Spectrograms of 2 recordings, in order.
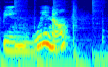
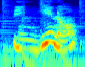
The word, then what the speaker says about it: pingüino: As a result, we get a smiley U, like in the words pingüino, or bilingüe. Bilingüe. Bilingual. If we skip the spell, these words will sound pinguino or bilingue, and we don't want that.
